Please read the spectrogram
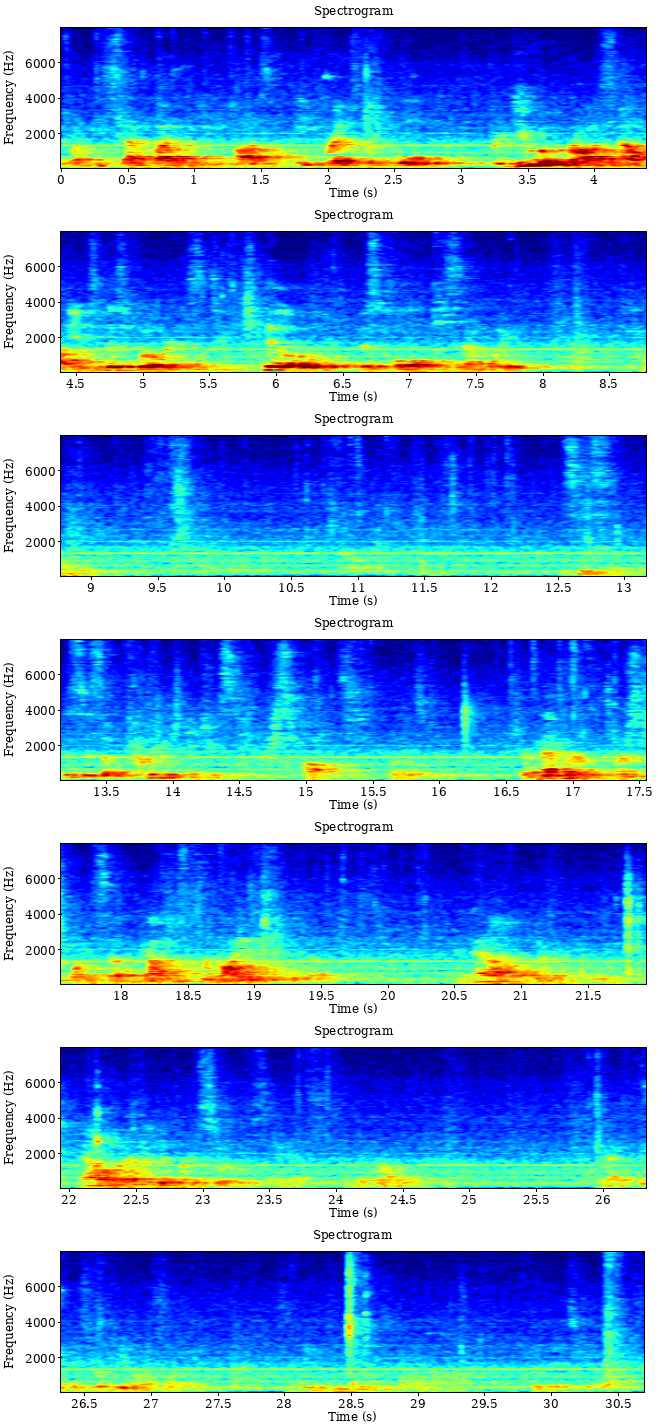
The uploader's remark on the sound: Fort Collins, CO. Note: sound quality is not good due to technical difficulties.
